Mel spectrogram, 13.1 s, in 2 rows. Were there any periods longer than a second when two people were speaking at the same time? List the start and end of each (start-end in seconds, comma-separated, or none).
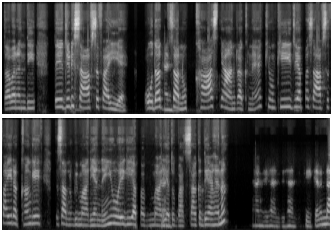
none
